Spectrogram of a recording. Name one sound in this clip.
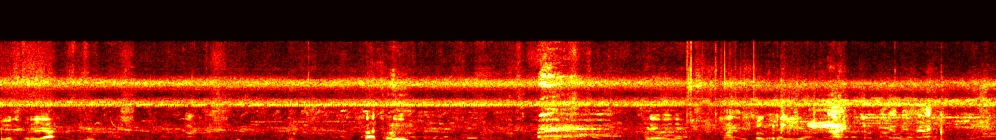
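A man talks nearby in a calm voice, outdoors.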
